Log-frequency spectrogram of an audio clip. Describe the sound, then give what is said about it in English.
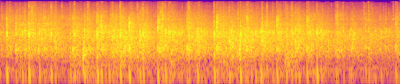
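An audience applauding: dense, steady clapping from many hands, fairly loud and sustained throughout, with no voices standing out. “Will you guys help me in giving her a warm round of applause?”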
